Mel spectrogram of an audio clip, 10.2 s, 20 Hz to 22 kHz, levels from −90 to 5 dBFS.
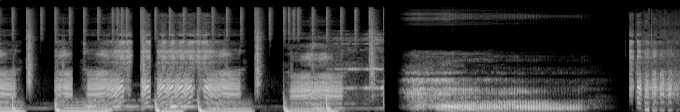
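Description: Throughout, the level pumps and flutters by around 5 dB as held parts sink: a speech noise suppressor left on is treating steady sound as noise. At 0.5 to 0.82 s, 3.94 to 4.26 s and 8.6 to 9.11 s, the sound dips by up to about 12 dB, cut hardest by that suppressor.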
